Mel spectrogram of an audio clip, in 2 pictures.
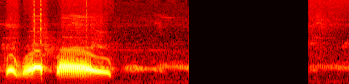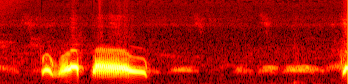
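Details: Spotted dove 'thúc gù' cooing in a deep 'giọng thổ' voice, said to suit luring wild doves: two phrases roughly four seconds apart, each a brief warbled note then a long coo falling at the end, faint low cooing in gaps.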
